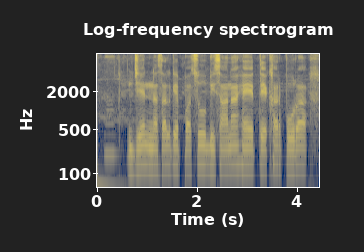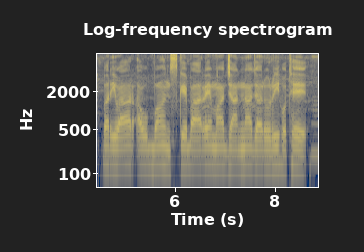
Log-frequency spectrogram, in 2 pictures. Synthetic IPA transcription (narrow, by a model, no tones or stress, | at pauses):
d͡ʒeːnːəsəlkepəsubɪsaːnaɦɛt̪eːkʰəɾpuːɾapəɾɪʋaːɾəʊbənskebaːɾemẽd͡ʒaːnːad͡ʒəɾuːɾiɦoːt̪eː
